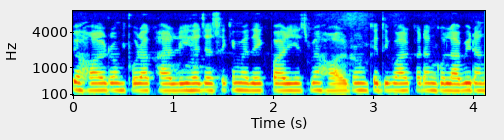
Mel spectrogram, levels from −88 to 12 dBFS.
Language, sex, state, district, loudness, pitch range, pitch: Hindi, female, Bihar, Katihar, -13 LUFS, 195-200 Hz, 200 Hz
